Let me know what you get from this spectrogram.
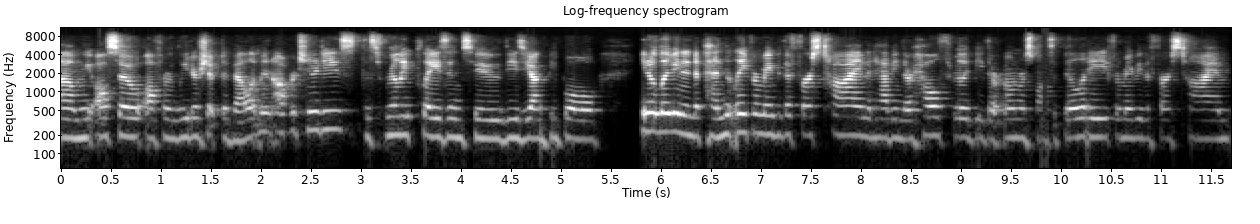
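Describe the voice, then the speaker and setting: The speaker has a plain, everyday voice and talks at a fairly quick pace with hardly any pauses. Intonation stays fairly even while loudness swings widely. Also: woman, medium pitch for a woman. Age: 20s. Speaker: youth peer support specialist. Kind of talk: webinar presentation.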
